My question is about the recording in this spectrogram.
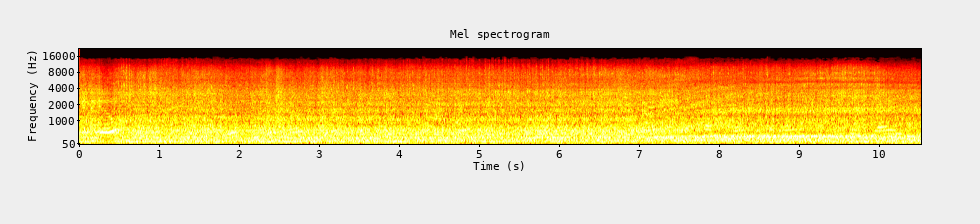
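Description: Dirt-track stock car engines running steadily at low speed under caution, a continuous loud drone from the field circling the track.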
